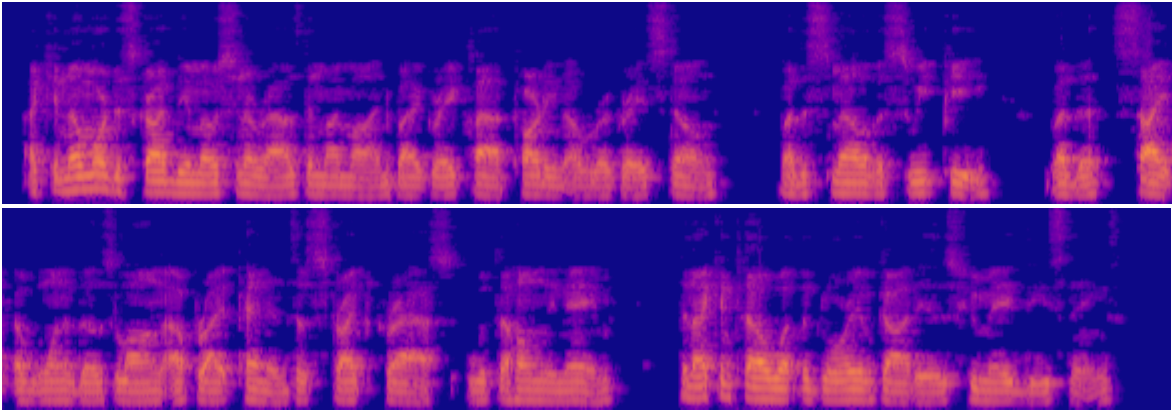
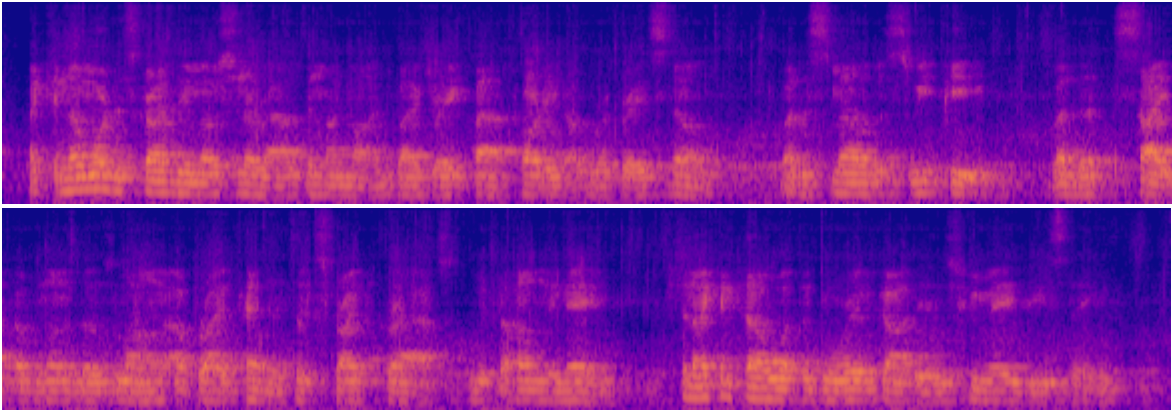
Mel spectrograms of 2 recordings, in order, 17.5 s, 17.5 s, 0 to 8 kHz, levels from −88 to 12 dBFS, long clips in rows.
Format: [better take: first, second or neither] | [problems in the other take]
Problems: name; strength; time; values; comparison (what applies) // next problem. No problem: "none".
first | noise reduction (neural separator model SepFormer DNS4)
